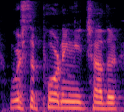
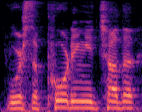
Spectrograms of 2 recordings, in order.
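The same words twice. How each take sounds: The two takes are said the same way.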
